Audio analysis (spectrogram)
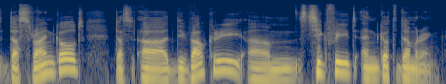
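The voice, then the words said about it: Put-on German accent. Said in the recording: “That's the best German accent I can do.”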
